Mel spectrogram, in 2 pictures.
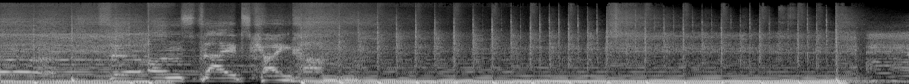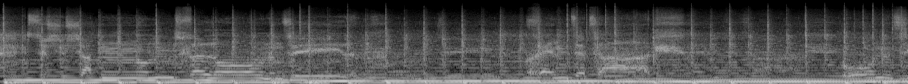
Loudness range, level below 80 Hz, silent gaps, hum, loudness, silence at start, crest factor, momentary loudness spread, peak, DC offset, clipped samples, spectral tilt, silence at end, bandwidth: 2 LU; -26 dBFS; none; none; -20 LUFS; 0 s; 14 dB; 4 LU; -4 dBFS; under 0.1%; under 0.1%; -4.5 dB/octave; 0 s; 19.5 kHz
